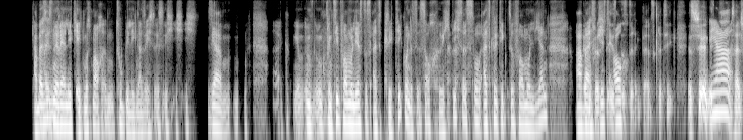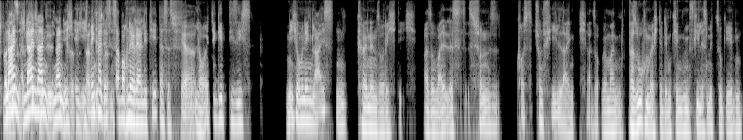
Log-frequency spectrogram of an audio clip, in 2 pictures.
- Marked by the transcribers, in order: unintelligible speech; laugh; other background noise
- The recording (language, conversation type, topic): German, podcast, Welche Tipps hast du für Familien, die mit Kindern draußen unterwegs sind?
